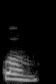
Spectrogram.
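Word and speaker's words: กลม: Di sini di pertengahannya dia O ya. Kenapa di pertengahan? Karena ini dua memang konsonan ganda, nggak bisa dipisah. Gitu. Ini udah pasti bersuara O. Gitu. Jadi dia bunyinya klom, artinya bulat.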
